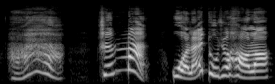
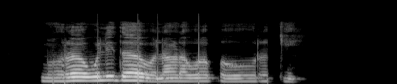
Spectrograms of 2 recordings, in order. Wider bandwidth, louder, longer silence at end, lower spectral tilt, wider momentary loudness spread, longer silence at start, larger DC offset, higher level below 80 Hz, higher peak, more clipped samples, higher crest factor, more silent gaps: first, 16.5 kHz vs 8.6 kHz; about the same, -16 LUFS vs -17 LUFS; second, 0.05 s vs 1 s; second, 1 dB/octave vs -7.5 dB/octave; second, 11 LU vs 19 LU; second, 0.1 s vs 0.4 s; neither; second, -84 dBFS vs -56 dBFS; about the same, -2 dBFS vs 0 dBFS; neither; about the same, 16 dB vs 18 dB; neither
